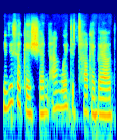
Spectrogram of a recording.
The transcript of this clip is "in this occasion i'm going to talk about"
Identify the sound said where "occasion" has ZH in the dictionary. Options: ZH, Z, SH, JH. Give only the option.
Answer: SH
